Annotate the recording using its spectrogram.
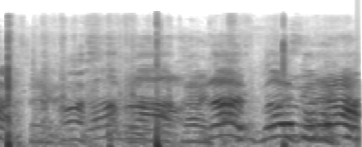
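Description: Football being struck in quick one-touch passes: three sharp kicks, one at the start, one about a second in and one near the end, among players' short shouted calls.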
